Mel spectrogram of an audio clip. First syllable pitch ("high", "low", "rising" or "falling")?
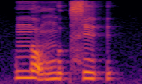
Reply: falling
